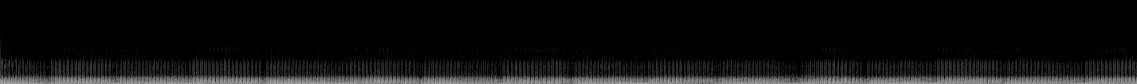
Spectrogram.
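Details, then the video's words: Cat purring loudly and steadily as it gets a massage, a dense low rumble with regular soft pulses of inhaling and exhaling across the whole stretch. "Cat massage ASMR | Purring kittens ASMR"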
